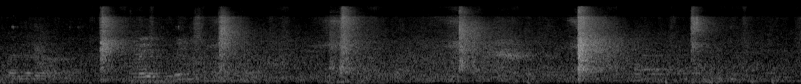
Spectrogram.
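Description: Sharp slaps of palms on skin ring out in an echoing hall.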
